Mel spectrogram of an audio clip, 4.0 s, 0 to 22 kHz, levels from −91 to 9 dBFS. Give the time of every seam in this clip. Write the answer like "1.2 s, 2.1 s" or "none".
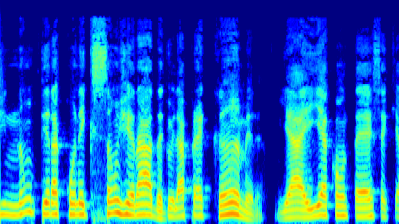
1.7 s, 2.7 s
